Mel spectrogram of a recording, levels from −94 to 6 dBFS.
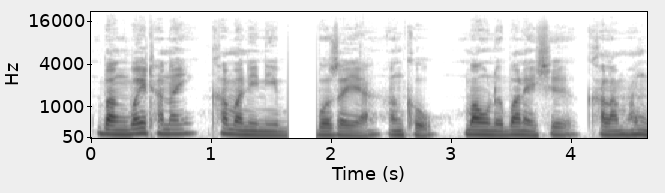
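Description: At 1.64 s the player likely ran dry of buffered data or had its output thread held up, causing a playback stall: the speech cuts to silence for about 240 ms, until 1.88 s, then resumes, leaving an audible gap in mid-flow.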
